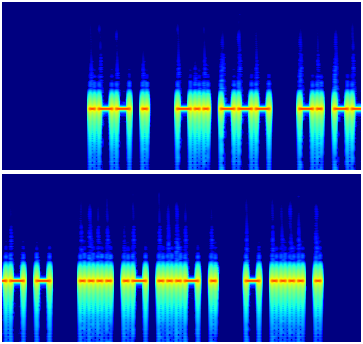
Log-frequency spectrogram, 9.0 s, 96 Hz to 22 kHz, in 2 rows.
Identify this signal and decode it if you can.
Morse code, heard as a keyed tone, about 21 wpm, 700 Hz. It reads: WE DO NOT HAVE THE
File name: practice / 22wpm / Build A Phrase - 5-Word Phrases - 22wpm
